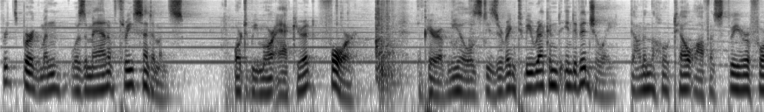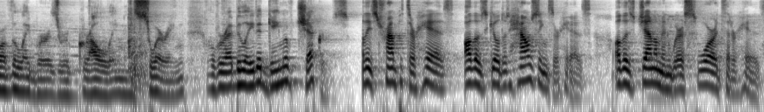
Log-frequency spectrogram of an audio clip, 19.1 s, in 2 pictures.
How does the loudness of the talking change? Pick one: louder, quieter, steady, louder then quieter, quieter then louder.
steady.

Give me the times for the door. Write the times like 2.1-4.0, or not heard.
4.2-6.0, 10.8-12.4.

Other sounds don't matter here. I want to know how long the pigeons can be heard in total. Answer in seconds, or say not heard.
not heard.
